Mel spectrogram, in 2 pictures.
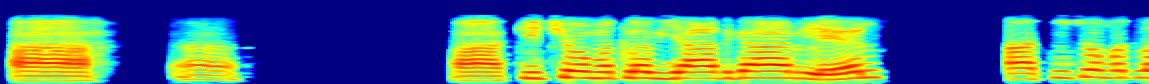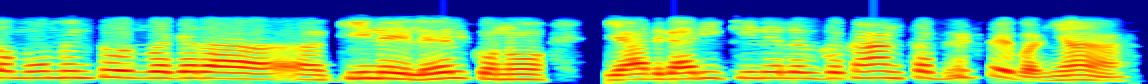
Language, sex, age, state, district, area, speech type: Maithili, male, 45-60, Bihar, Supaul, rural, conversation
